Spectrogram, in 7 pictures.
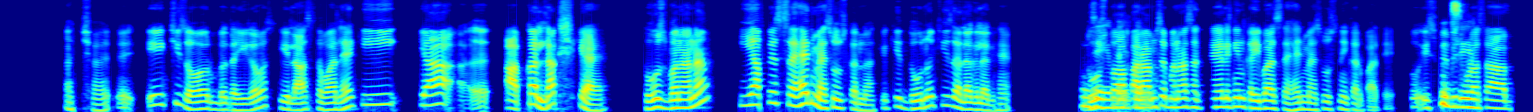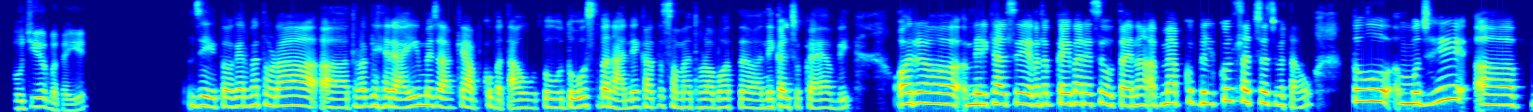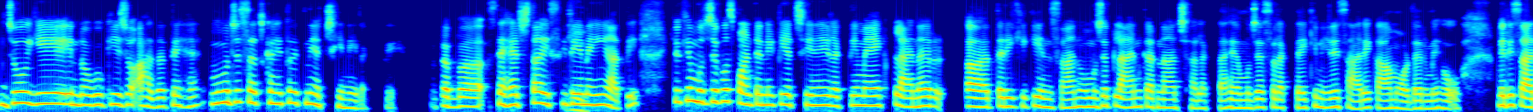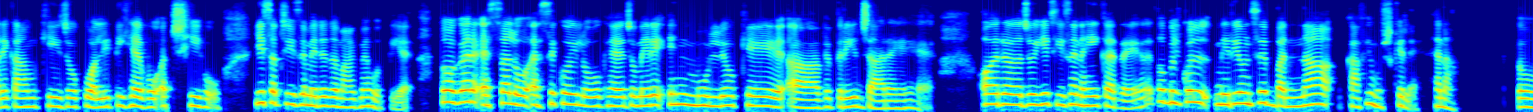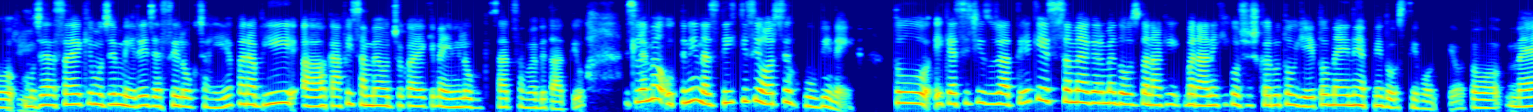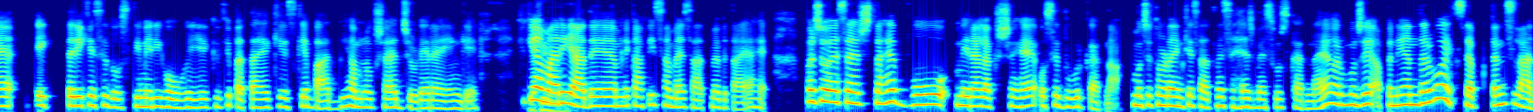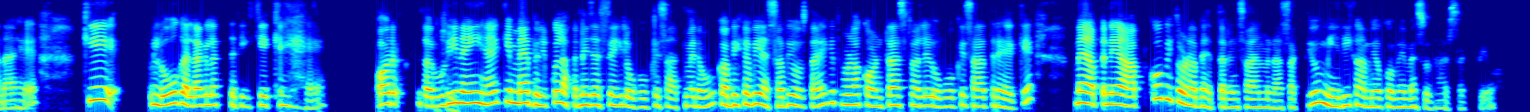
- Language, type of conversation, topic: Hindi, advice, समूह में अपनी जगह कैसे बनाऊँ और बिना असहज महसूस किए दूसरों से कैसे जुड़ूँ?
- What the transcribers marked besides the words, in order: in English: "लास्ट"; other background noise; in English: "स्पॉन्टेनिटी"; in English: "प्लानर"; in English: "प्लान"; in English: "ऑर्डर"; in English: "क्वालिटी"; in English: "एक्सेप्टेंस"; in English: "कंट्रास्ट"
